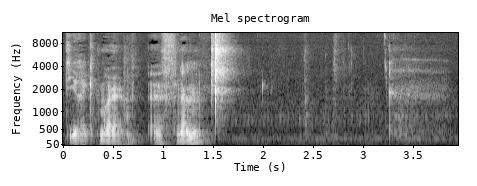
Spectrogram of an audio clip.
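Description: A folding knife clicks open.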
